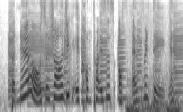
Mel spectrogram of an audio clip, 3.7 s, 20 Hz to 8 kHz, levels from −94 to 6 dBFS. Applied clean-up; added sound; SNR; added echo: none; Wind instrument, woodwind instrument + Fireworks; 9 dB; none.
